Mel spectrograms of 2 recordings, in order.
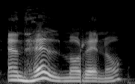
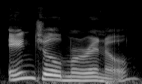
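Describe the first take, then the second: First: The name is pronounced with Spanish sounds. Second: The name is pronounced with English sounds.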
